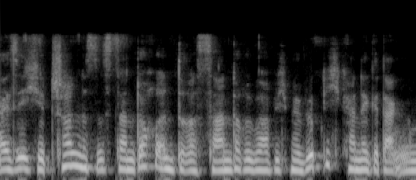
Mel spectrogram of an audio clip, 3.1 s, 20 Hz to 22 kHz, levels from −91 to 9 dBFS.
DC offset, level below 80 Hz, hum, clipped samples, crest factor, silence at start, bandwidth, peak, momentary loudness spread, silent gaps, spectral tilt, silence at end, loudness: 0.2%; -58 dBFS; none; under 0.1%; 12 dB; 0 s; 11.5 kHz; -10 dBFS; 2 LU; none; -6.5 dB/octave; 0 s; -23 LUFS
